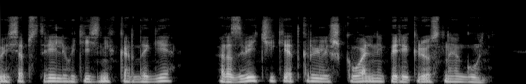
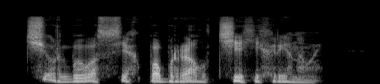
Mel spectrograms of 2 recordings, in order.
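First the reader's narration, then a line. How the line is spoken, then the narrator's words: Muffled cursing. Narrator (Russian): Глухо выругался Локис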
